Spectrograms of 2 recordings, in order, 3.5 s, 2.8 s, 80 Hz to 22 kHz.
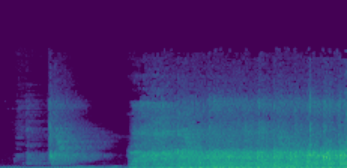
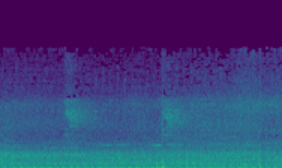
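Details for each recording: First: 2019 Yamaha Vixion R during a major service: starts, then idles with a harsh, diesel-like clatter ticking about three to four times a second; teardown found a destroyed camshaft bearing. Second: 2019 Yamaha Vixion R after major service replacing the failed camshaft bearing (6906) that made the engine sound rough: steady, even idle putter with no ticking or knocking; engine now normal.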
